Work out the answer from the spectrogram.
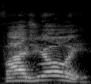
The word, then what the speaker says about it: fagioli: And that's because I work with Carlo Galazzo, and it was fagioli is bean in Italian. So I don't know why Americans, we always pasta fagioli, like they can't pronounce it properly.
